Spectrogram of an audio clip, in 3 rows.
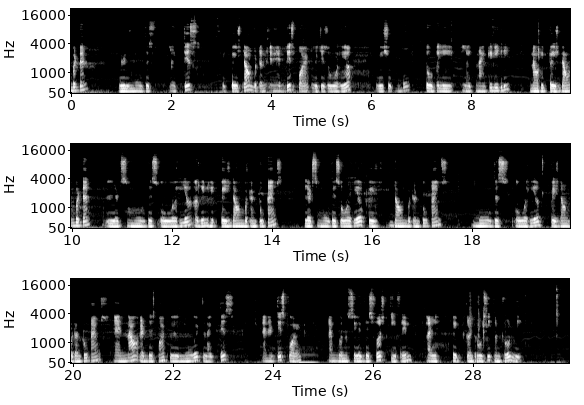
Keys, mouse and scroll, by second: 0.3-2.9 drag, 2.9 Page_Down, 5.8-7.6 drag, 7.6 space, 7.8 click, 8.1 space, 9.3 Page_Down, 10.5-13.1 drag, 13.1 Page_Down, 13.9-15.8 drag, 15.8 Page_Down, 16.9-19.0 drag, 19.0 Page_Down, 20.1-23.5 drag, 23.5 Page_Down, 25.7 click, 27.5 click, 27.8 ctrl+c, 28.1 ctrl+v, 29.0 click, 29.5 space.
